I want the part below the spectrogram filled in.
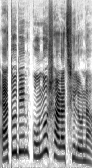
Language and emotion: Bengali, neutral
